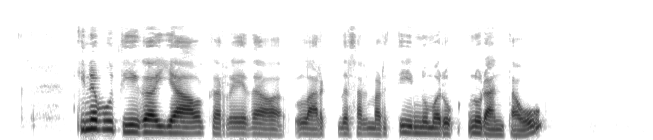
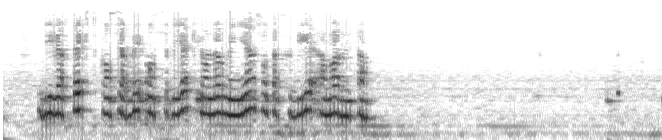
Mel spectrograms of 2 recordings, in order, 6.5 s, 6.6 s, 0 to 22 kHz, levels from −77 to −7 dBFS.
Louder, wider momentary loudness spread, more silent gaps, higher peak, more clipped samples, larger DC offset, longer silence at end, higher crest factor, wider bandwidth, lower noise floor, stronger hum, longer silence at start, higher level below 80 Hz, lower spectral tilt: about the same, -23 LUFS vs -22 LUFS; second, 11 LU vs 21 LU; neither; about the same, -4 dBFS vs -6 dBFS; neither; neither; first, 1.15 s vs 0.05 s; about the same, 20 dB vs 18 dB; second, 11.5 kHz vs 16.5 kHz; first, -77 dBFS vs -55 dBFS; neither; first, 0.8 s vs 0.35 s; about the same, -68 dBFS vs -66 dBFS; first, -6.5 dB/octave vs -1.5 dB/octave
